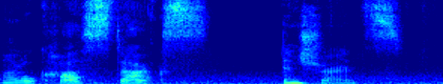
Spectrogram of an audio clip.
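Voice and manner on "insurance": voice giving out, barely voiced. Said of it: "my voice is really giving out".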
